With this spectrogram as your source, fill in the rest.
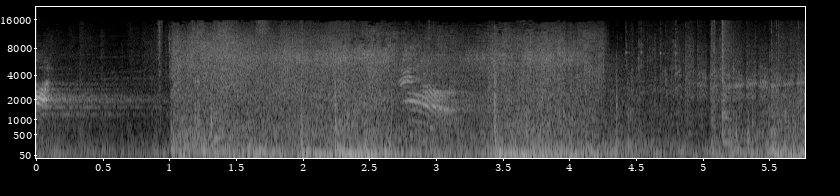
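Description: Grenades explode with deep, heavy booms.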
